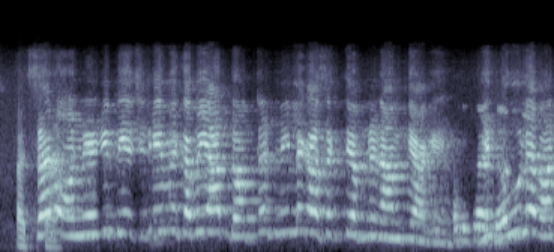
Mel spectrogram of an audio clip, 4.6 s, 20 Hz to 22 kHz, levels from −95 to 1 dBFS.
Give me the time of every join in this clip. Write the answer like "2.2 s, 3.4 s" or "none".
none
